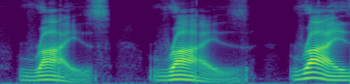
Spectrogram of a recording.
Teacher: notice this is the S but it's still the Z sound rise rise rise you can carry it long if you want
